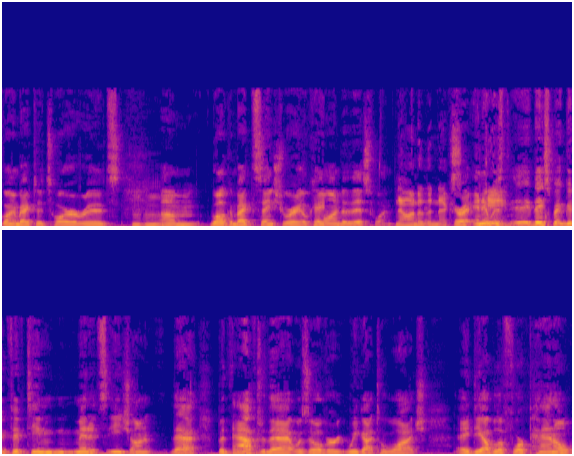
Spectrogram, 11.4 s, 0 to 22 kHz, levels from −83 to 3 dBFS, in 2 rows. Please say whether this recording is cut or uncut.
cut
